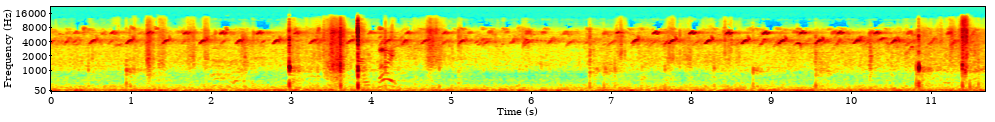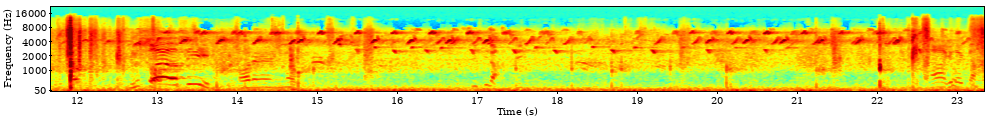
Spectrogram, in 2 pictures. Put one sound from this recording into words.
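Birds chirp repeatedly nearby.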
